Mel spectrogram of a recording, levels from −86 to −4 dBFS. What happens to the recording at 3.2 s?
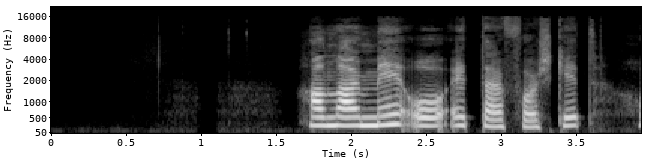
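Nothing goes wrong at 3.2 s; the speech plays through that moment intact.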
